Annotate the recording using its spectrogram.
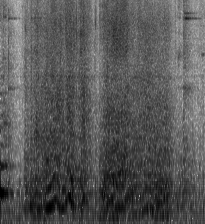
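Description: The zipper of a padded instrument case being unzipped around its edge, one continuous run from about half a second in until shortly before the end.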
